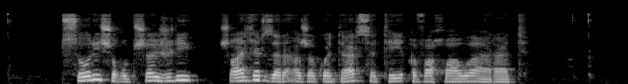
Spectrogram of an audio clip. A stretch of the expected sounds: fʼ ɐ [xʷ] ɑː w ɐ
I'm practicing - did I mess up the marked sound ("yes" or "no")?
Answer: yes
